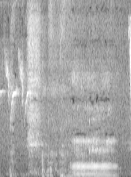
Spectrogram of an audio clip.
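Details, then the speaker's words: Tired pug sleeping in a shady spot outdoors in a national park: a soft snuffling breath, then a drawn-out buzzing snore, with birdsong in the background. "So peaceful. Sound of the birds and a snoring"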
